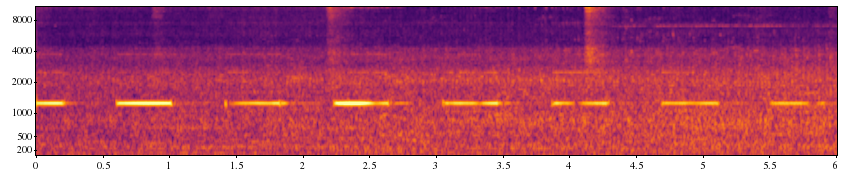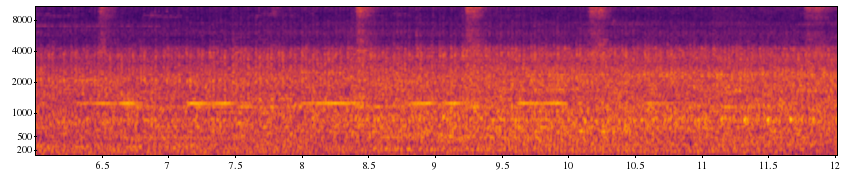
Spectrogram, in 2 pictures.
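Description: Fire engine's reverse alarm beeping at an even pace, about one and a half beeps a second, loud at first and fading until it stops about ten seconds in, over the steady noise of the truck's engine and the street.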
